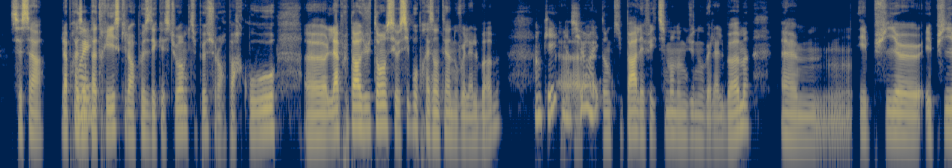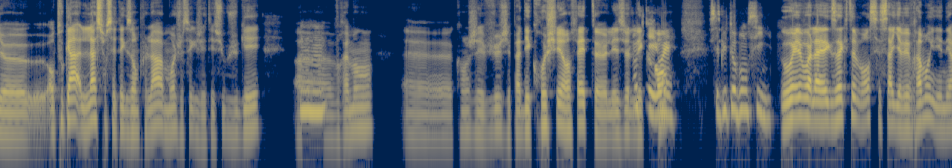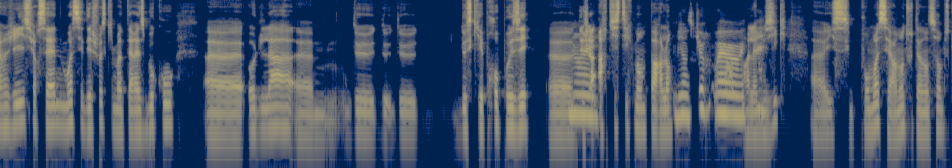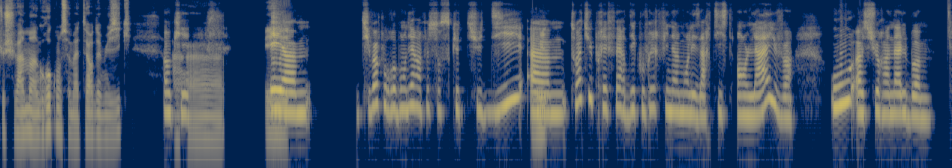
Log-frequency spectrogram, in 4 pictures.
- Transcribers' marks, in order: tapping; stressed: "dis"
- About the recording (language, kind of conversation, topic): French, podcast, Comment trouvez-vous de nouvelles musiques en ce moment ?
